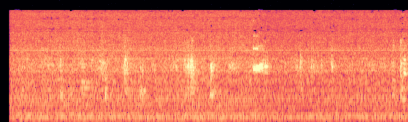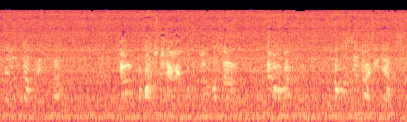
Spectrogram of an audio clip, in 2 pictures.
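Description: Film dialogue on an old, worn soundtrack, the voices unclear under a steady low hum and hiss.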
